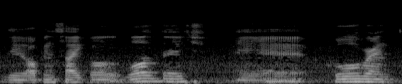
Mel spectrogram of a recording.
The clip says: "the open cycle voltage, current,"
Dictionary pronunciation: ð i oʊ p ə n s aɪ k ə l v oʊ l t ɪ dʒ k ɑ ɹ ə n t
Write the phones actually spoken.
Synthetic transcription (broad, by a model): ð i oʊ p ə n s aɪ k ə l w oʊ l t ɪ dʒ k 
